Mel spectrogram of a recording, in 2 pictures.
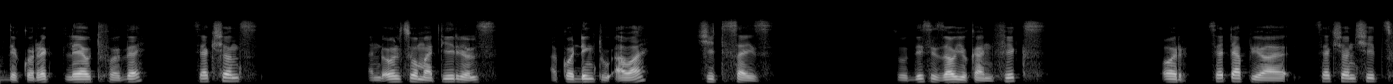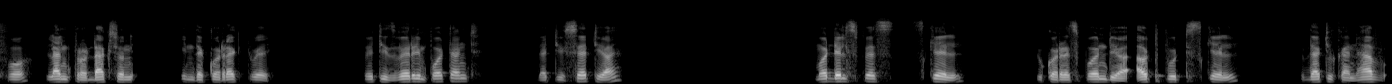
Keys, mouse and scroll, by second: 1.5 scroll up 1, 2.6 scroll down 1, 13.8 scroll down 1, 15.1 scroll up 1, 18.5 scroll down 1.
